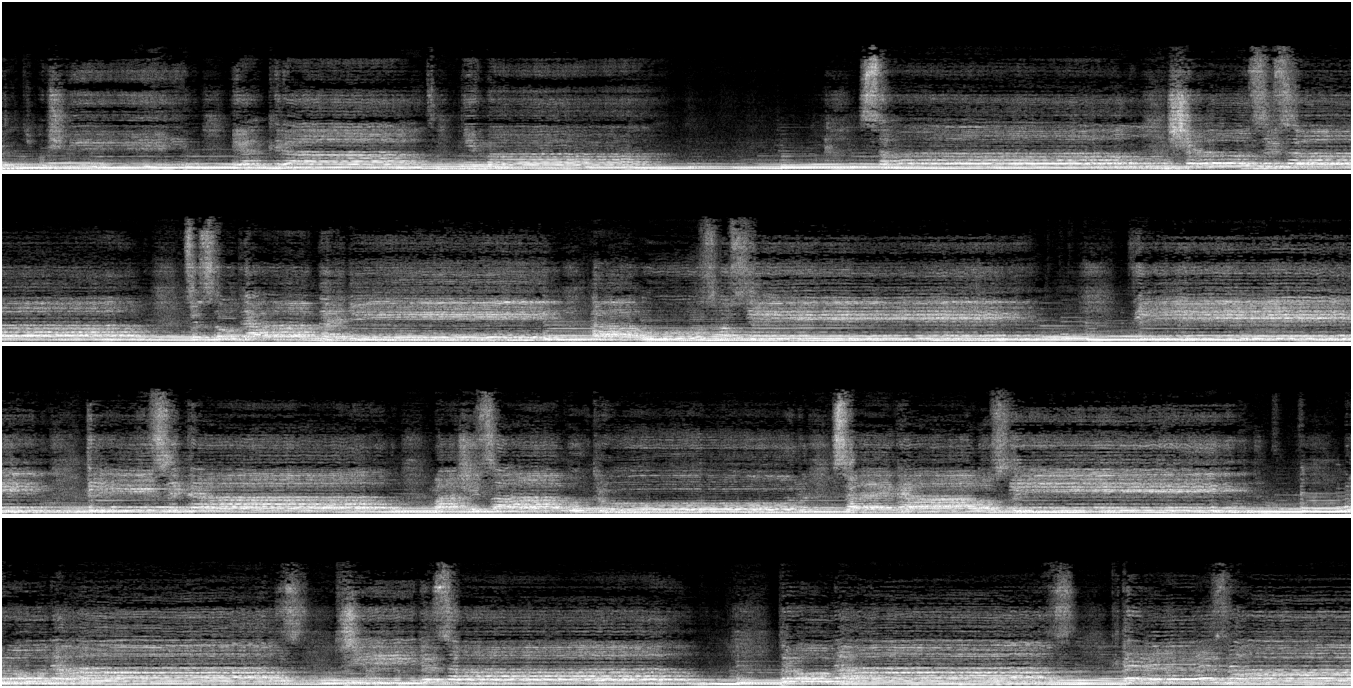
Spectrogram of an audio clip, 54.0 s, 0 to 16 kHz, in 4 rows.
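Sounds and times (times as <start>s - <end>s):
mixed choir singing: 0.0s - 53.9s.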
